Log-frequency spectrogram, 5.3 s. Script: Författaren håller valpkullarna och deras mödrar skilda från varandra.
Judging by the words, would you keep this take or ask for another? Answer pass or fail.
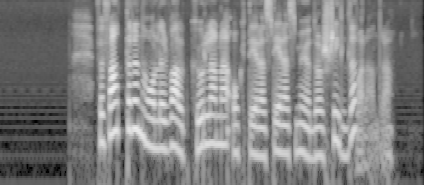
fail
